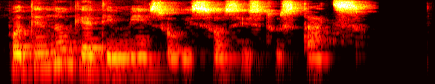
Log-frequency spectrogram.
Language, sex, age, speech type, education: Nigerian Pidgin, female, 15-29, spontaneous, tertiary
